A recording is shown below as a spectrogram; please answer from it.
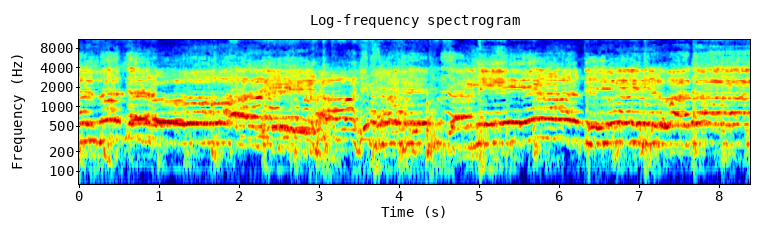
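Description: A large group of men chanting together in unison, loud and continuous, with long held notes that slide up and down in pitch; a devotional chant sung in welcome.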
